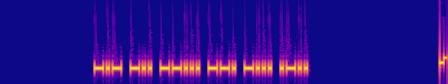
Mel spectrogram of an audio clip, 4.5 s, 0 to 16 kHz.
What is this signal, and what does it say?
Morse code, heard as a keyed tone, about 40 wpm, 700 Hz. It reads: KD7GBL
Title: USA Call Signs - 6 Characters - 2x Character Spacing - 40wpm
